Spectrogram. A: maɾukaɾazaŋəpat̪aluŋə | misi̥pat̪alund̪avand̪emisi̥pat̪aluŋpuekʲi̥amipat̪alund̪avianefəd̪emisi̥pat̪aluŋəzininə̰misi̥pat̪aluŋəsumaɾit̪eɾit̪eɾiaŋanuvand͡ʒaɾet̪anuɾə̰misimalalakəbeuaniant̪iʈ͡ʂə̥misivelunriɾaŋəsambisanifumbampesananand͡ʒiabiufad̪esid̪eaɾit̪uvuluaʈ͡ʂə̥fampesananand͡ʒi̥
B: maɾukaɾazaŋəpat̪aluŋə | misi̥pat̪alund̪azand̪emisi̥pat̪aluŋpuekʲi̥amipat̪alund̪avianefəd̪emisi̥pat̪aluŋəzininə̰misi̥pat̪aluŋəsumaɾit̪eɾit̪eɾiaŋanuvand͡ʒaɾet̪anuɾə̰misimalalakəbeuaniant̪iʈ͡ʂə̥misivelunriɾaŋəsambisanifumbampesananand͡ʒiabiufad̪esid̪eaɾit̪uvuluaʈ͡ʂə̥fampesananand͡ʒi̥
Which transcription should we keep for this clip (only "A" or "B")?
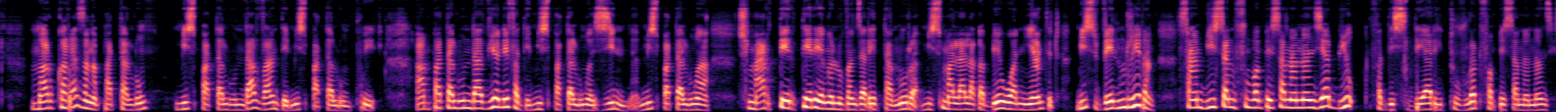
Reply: A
